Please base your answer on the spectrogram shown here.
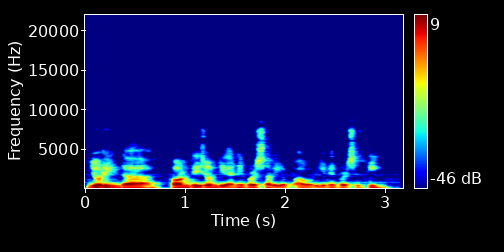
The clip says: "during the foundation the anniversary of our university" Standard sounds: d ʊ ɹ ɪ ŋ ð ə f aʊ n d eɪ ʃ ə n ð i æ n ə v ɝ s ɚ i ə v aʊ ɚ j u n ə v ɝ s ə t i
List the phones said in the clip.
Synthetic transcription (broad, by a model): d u ɹ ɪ ŋ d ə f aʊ n d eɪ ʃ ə n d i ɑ n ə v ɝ s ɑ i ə p aʊ ɚ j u n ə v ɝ s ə t i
